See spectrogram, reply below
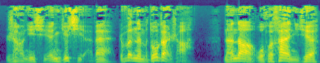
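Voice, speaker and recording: A stubborn, gruff old country father, voiced by a male storyteller. He speaks in a lowered voice with short, insistent lines. The recording is dry and close, with no room sound. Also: expressive, a little fast, fairly bright tone, no room sound. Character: elderly rural father, stubborn and caring.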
